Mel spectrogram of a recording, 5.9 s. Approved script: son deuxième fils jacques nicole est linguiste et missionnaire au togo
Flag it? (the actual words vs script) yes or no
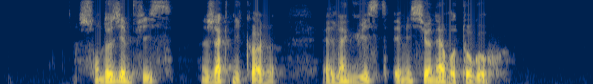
no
